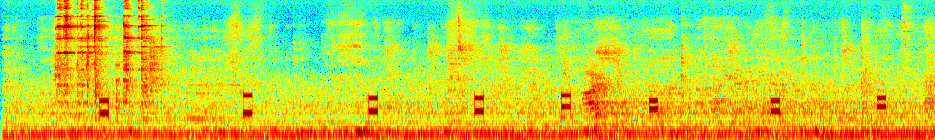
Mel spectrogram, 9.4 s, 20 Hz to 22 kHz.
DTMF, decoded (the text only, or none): 1 3 5 5 # 7 4 0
